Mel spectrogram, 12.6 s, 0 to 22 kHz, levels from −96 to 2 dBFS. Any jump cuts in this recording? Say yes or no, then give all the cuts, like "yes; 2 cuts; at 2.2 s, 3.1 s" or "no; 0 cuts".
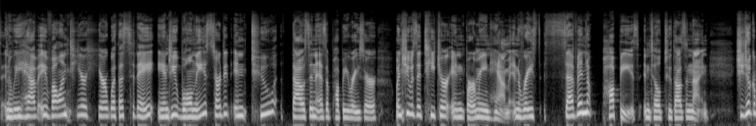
no; 0 cuts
